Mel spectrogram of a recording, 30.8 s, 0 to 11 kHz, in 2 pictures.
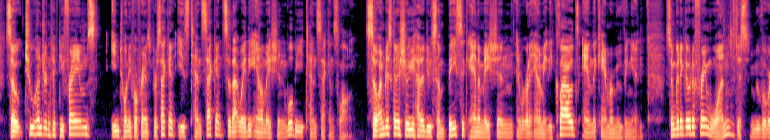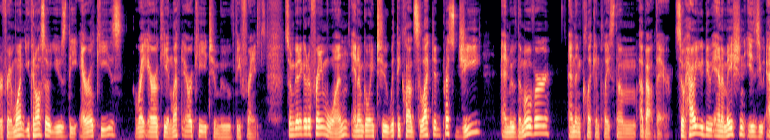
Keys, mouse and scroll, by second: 2.7 scroll up 1, 3.4 scroll up 1, 7.2 space, 12.7-16.1 drag, 16.1 Right, 16.2 Left, 16.3 Right, 16.5 Left, 16.5-17.2 Right, 17.5 Left, 18.0 Right, 18.2 Right, 18.5 Left, 19.3 Left, 23.8 g.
